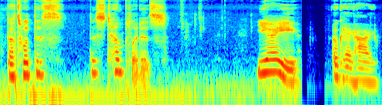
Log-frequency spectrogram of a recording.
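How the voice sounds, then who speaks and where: A woman's voice: mid-range voice, animated, takes it slowly, dark tone. A tired young woman recovering from a cold, rambling casually about her writing on a late-night vlog. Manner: rambling, self-deprecating, many "like"s. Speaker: writing vlogger.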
